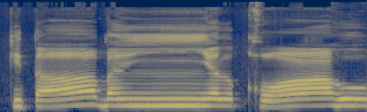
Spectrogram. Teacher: دیکھیں تنوین کے نون کے قاعدے چونکہ بالکل ایک جیسے ہوتے ہیں تو ہم لوگ یہاں پہ بھی جو تنوین میں نون کی آواز چھپی ہوتی ہے اس کو یا کے ساتھ مدغم کر رہے ہیں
